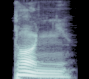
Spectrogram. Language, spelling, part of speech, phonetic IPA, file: Polish, toń, noun / verb, [tɔ̃ɲ], Pl-toń.ogg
